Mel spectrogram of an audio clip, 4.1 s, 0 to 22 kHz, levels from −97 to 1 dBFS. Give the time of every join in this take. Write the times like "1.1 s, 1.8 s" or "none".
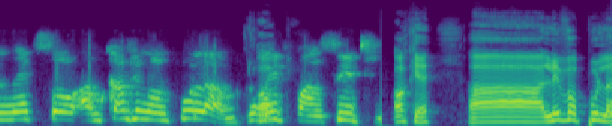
2.6 s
